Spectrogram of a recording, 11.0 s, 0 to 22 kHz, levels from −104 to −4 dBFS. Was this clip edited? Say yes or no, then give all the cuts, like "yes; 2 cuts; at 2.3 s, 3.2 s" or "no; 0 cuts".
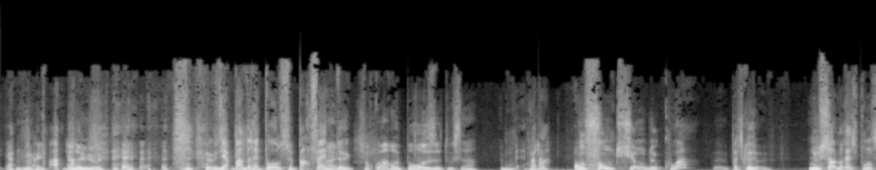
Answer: yes; 1 cut; at 4.4 s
